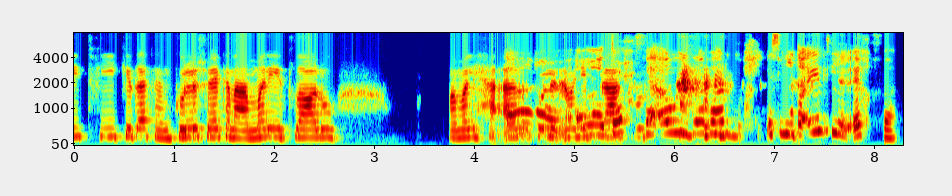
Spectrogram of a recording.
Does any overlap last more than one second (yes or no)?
yes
